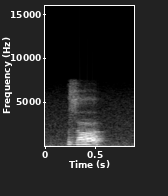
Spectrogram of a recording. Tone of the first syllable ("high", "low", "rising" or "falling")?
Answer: low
